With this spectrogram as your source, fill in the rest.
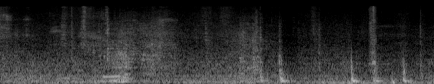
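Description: A metal tray clatters against a wooden shelf.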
